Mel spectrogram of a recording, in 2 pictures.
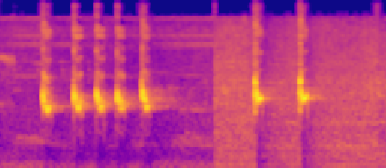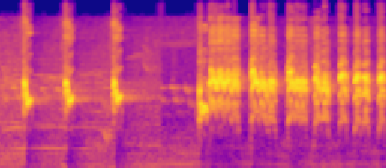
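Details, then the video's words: Yellow-vented bulbul calling in a natural setting, used as a lure: spaced, sharp chirps interrupted by a rougher noisy stretch, ending in a loud, dense chattering burst of rapid notes. "Trucukan GACOR ngalas ROPEL PANJANG suara alam"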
